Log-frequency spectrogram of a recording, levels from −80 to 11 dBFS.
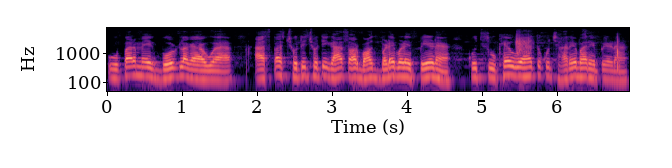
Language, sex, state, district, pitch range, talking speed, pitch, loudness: Hindi, male, Jharkhand, Garhwa, 140-170 Hz, 235 wpm, 155 Hz, -16 LUFS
